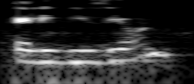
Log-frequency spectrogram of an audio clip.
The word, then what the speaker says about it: televisión: When television is almost same in Spanish except with the pronunciation and a little accent over O, so it becomes televisión, and it's a feminine noun.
